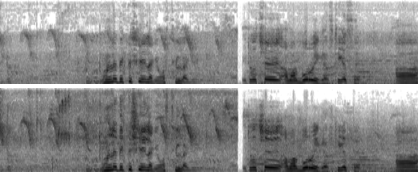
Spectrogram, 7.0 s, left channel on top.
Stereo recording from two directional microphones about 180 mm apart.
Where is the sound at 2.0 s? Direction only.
15° right (ahead or behind).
